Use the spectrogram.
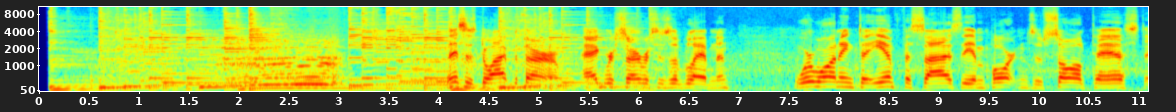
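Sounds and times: plucked guitar music: 0:00.1 - 0:06.6
cow mooing: 0:01.7 - 0:03.2.

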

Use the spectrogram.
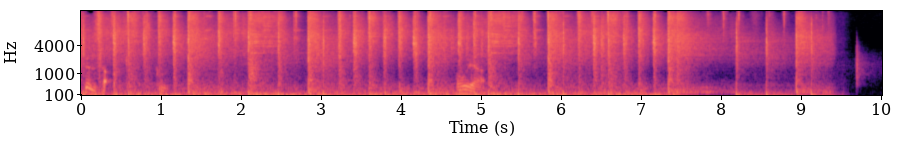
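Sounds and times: compressed drum loop: 0:00.0 - 0:09.5.

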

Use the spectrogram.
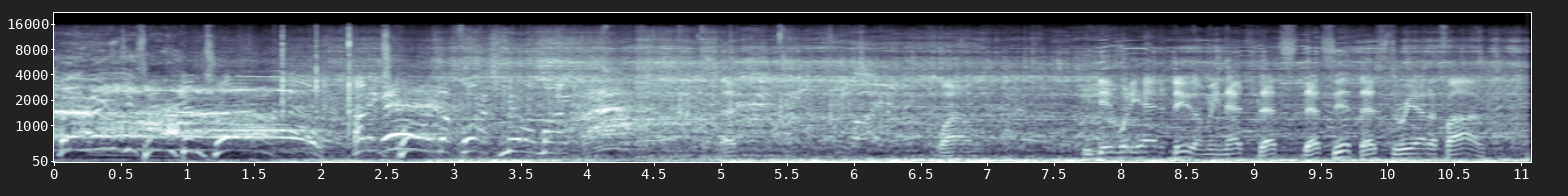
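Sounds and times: crowd voices: 0:00.0 - 0:11.0
low crowd rumble: 0:00.0 - 0:11.0.

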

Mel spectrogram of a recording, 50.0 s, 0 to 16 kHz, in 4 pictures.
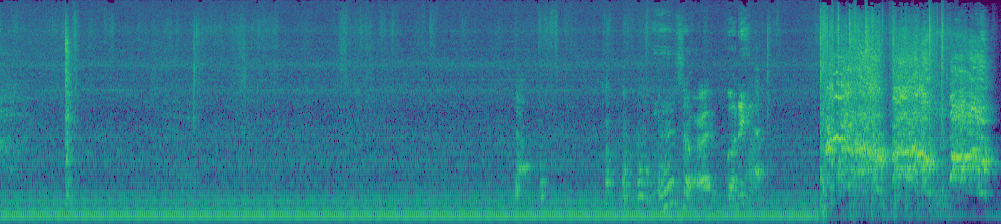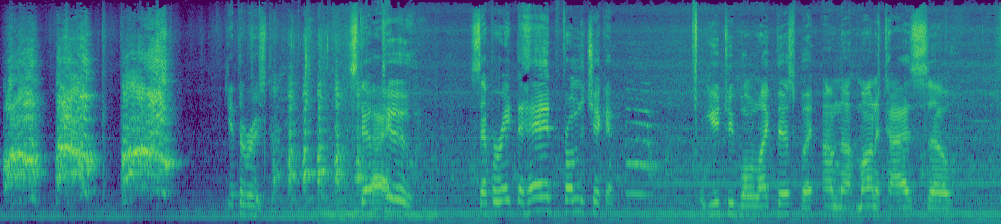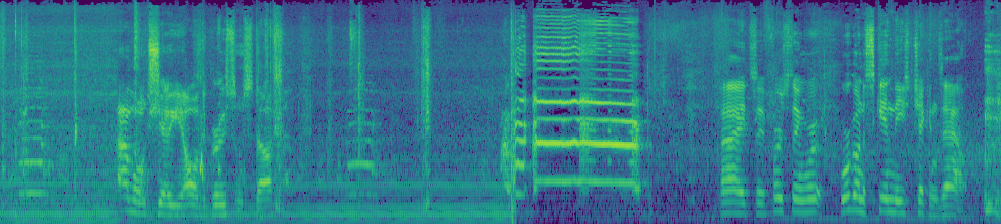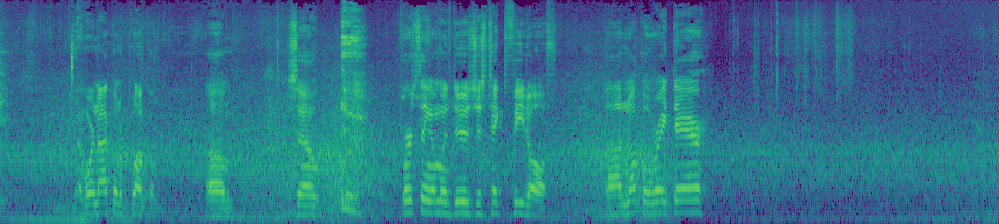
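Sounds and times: steady low hum: 0:00.0 - 0:31.4
rooster squawking: 0:10.2 - 0:14.9, 0:15.8 - 0:17.4, 0:20.2 - 0:20.9, 0:25.1 - 0:25.9, 0:29.2 - 0:29.9, 0:31.3 - 0:33.8.

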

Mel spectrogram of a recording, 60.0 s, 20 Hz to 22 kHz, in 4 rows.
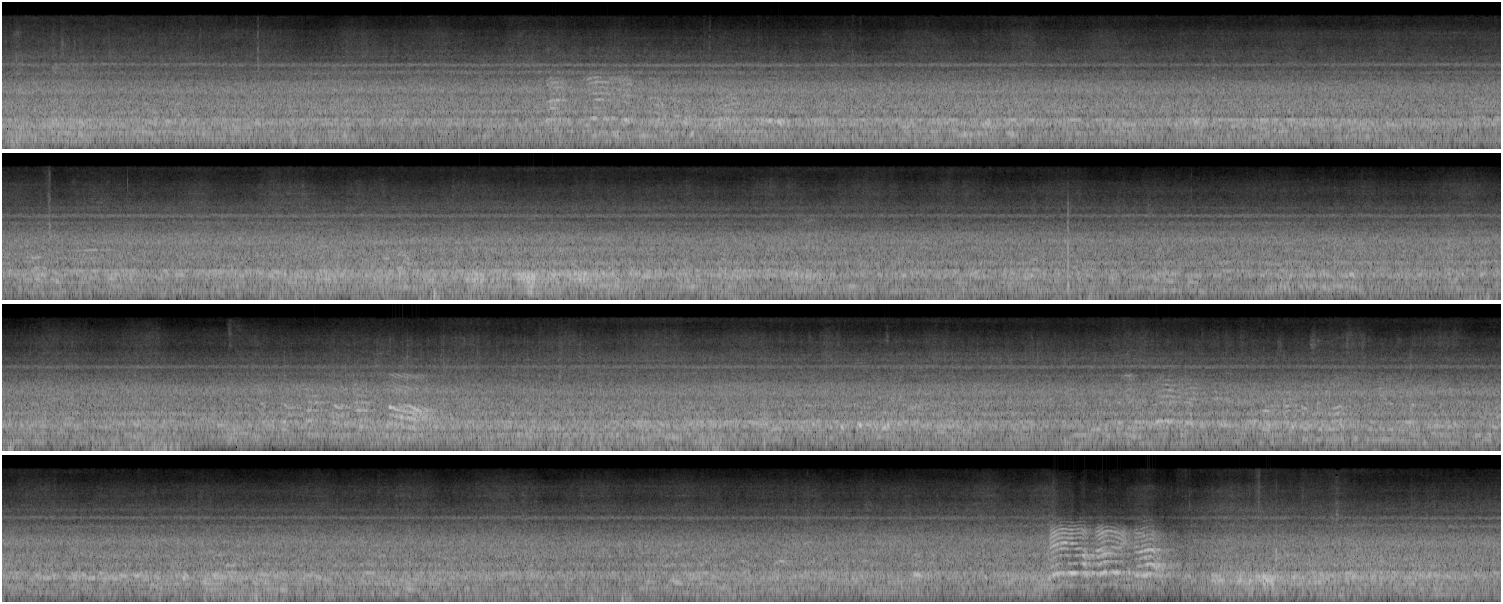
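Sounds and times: faint indistinct voices: 0:00.0 - 0:59.9.

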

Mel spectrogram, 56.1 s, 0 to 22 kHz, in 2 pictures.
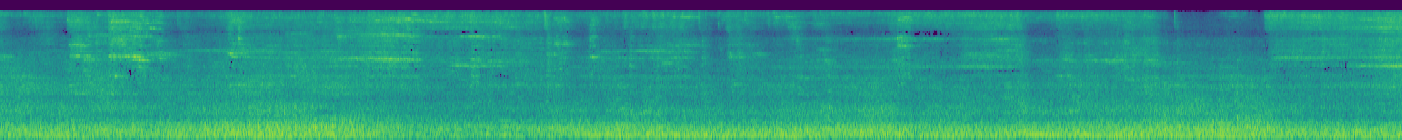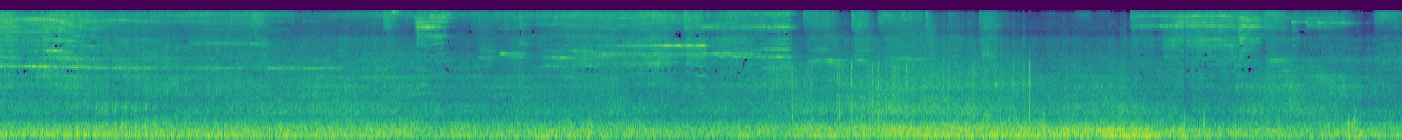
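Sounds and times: train wheels rumbling on rails: 0:00.0 - 0:56.0
high-pitched wheel squeal: 0:01.3 - 0:03.7, 0:06.3 - 0:23.4, 0:25.3 - 0:46.9, 0:50.8 - 0:56.0.

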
